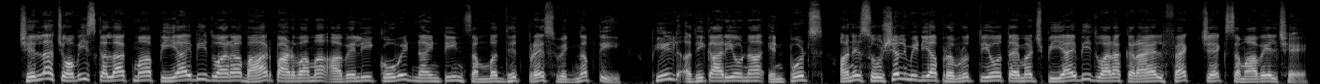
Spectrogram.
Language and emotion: Gujarati, neutral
